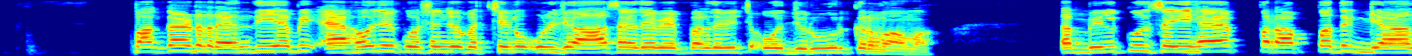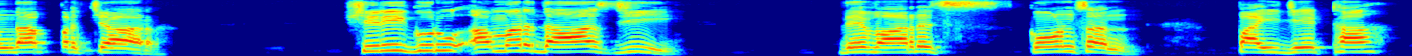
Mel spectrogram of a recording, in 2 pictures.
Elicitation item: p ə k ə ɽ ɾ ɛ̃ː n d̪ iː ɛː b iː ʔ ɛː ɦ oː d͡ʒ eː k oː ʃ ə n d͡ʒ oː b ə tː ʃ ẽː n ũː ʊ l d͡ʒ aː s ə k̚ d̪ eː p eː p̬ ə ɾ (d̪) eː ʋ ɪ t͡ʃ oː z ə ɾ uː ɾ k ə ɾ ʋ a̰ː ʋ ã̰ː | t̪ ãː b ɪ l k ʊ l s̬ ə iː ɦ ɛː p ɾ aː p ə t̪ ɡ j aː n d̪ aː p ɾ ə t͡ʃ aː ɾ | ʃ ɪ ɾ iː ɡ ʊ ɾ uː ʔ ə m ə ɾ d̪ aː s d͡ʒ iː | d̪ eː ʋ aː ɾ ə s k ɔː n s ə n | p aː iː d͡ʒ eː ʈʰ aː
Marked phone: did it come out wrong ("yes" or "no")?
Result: no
